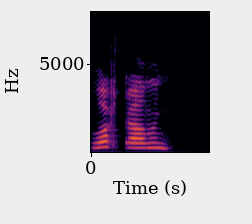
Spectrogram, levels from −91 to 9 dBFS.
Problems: background sounds at intervals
